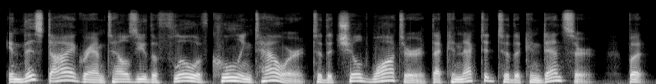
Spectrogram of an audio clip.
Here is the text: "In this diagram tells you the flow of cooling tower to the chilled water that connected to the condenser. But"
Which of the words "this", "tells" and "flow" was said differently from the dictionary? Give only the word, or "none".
none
